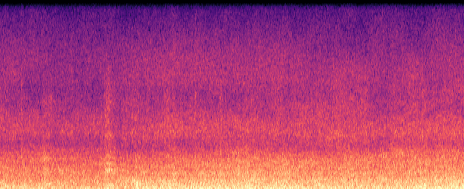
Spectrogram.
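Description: Sea waves breaking on rocks at a beach on the Bulgarian coast, a continuous loud roaring wash of surf mixed with gusty wind buffeting the microphone, no voices heard.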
